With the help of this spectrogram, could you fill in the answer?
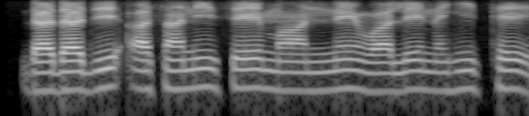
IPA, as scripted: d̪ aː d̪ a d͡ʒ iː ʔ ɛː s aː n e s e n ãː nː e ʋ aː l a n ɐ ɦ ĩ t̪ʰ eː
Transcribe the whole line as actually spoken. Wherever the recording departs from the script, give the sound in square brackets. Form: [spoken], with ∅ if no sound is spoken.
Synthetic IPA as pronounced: d̪ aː d̪ a d͡ʒ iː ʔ [aː] s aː n [i] s e [m] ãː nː e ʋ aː l [e] n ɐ ɦ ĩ t̪ʰ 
